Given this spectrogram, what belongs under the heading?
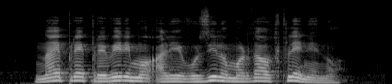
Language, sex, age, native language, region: Slovenian, male, 30-49, Slovenian, Savinja region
